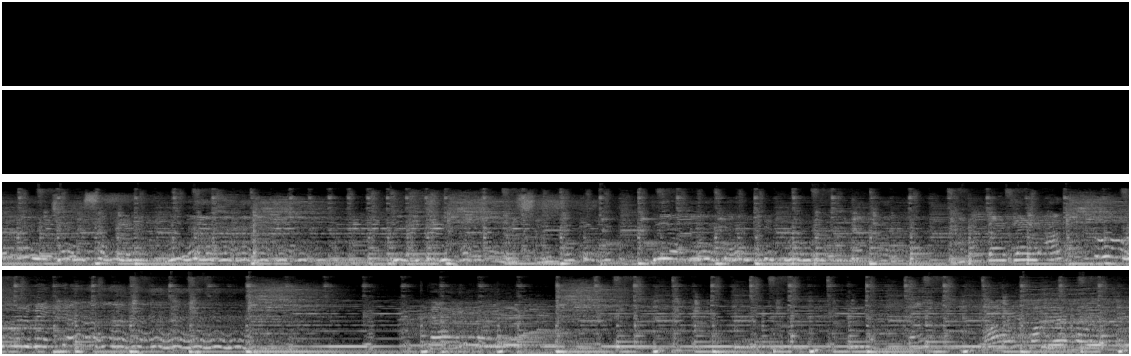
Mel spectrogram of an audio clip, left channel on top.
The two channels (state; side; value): silent; left; digital silence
